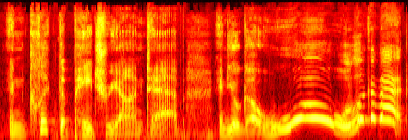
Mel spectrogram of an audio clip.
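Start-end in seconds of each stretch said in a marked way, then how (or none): 2.6-4.0 high, awestruck "whoa"; mock amazement. Podcaster voicing a listener discovering the Patreon, mock amazement. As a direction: gape in hammed-up wonder, pitched way up. Voices awed listener's reaction.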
